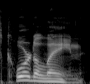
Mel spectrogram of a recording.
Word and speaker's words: Coeur d'Alene: Yes, I believe texters pronouncing the it's Coeur d'Alene, Idaho.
